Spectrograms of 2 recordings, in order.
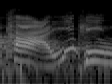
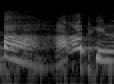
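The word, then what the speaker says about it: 太平: 哎，春才明明是天下太平，你怎么念成大平来了？你说我怎么念？太子多一点。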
